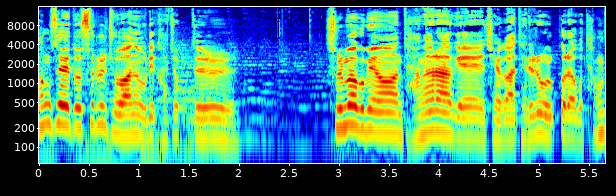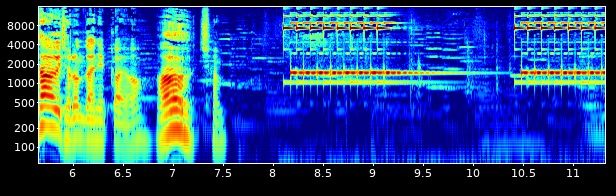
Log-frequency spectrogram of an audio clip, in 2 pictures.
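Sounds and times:
speech: 0.0s - 2.1s, 2.9s - 7.6s
mobile phone ringtone for an incoming call: 8.1s - 11.3s.

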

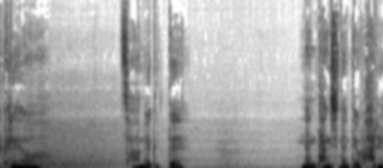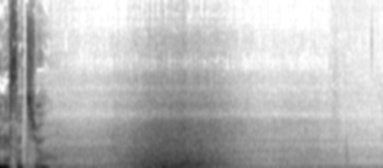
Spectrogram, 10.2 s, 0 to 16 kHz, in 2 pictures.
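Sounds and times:
ocean waves washing onto a shore: 0.0s - 10.2s
speech: 0.2s - 0.7s, 1.6s - 2.6s, 4.0s - 5.8s.

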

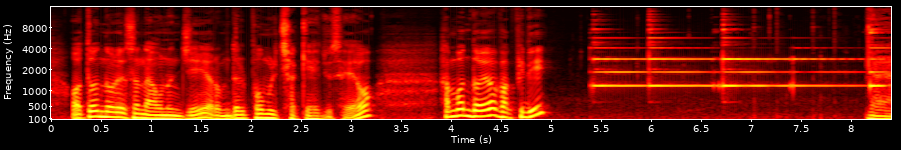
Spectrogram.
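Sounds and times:
speech: 0.2s - 5.0s
clear ringing bell: 5.4s - 8.3s.

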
